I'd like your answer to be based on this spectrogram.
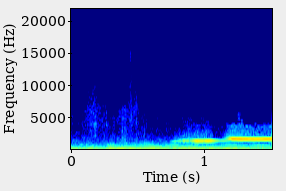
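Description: A person whistles to imitate a space flute: a faint, thin tone that wavers low, then climbs to a higher held note, with no other sound around it.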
